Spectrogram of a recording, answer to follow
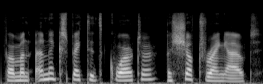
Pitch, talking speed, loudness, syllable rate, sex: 190 Hz, 180 wpm, -17 LUFS, 4.8 syllables/s, female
